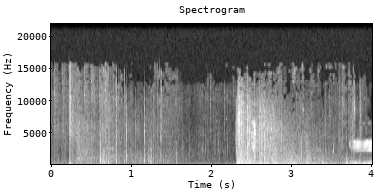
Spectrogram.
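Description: Shotgun blasts in a first-person shooter video game: scattered sharp reports, then a loud sustained burst of heavy gunfire and booms, with no talking.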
